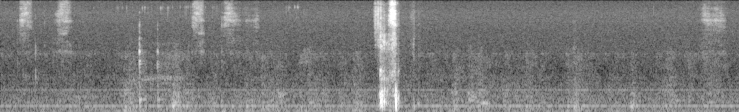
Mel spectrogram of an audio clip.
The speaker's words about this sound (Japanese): なんかくしゃみしてるな、すげえ。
